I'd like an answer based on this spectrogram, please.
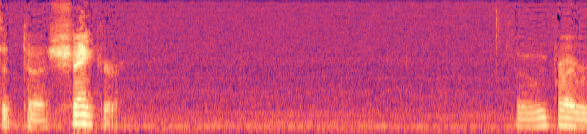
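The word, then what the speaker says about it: chancre: Well, they they pronounce it shanker, so we probably were mispronouncing it, too. I've always pronounced it cananker. Mhm. That's supposed to be pronounced shanker.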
